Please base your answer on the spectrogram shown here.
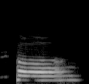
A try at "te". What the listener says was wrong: যেমন আপনি এটাকে বলেছেন থ জাস্ট ডাইরেক্টলি অনেকটা থ এর মতোই বলে ফেলছেন এটা অ্যাকচুয়ালি থ বলবেন না না আচ্ছা আপনাকে বলি ফার্স্ট বললো কিভাবে হবে দেখেন ত থ ন ল ত থ ন ল এরকম আপনার বলেন তো দেখি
